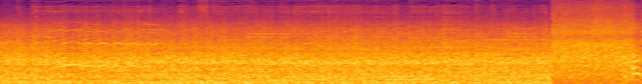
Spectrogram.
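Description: Steady road and engine noise of a car driving, with music faintly underneath; it cuts off suddenly about five and a half seconds in.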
